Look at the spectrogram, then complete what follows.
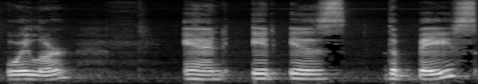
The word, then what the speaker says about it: Euler: e it is often called euler's number it's pronounced like euler it's this looks like euler or something but it's euler and it is the base of the natural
